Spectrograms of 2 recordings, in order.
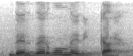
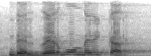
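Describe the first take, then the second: The two takes are said the same way.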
